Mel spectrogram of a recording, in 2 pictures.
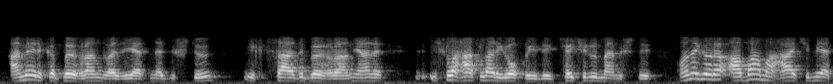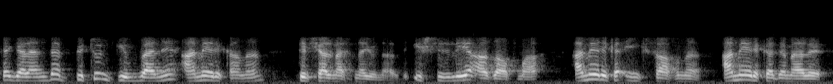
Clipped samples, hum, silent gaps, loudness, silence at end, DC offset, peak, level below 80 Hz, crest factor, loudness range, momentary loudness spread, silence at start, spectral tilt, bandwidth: under 0.1%; none; none; -18 LUFS; 0.1 s; under 0.1%; 0 dBFS; -54 dBFS; 16 dB; 3 LU; 11 LU; 0.1 s; -8.5 dB/octave; 3.7 kHz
